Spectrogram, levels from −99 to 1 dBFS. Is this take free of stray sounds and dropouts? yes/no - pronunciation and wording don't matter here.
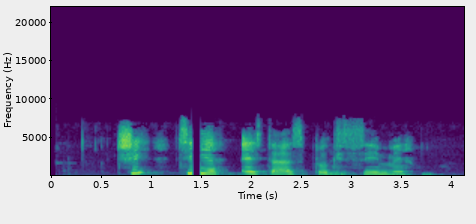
no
